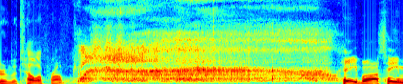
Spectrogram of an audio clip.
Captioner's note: El Sapo hissing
